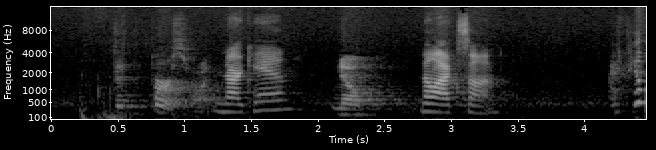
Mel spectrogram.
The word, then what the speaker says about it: naloxone: Naloxone.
